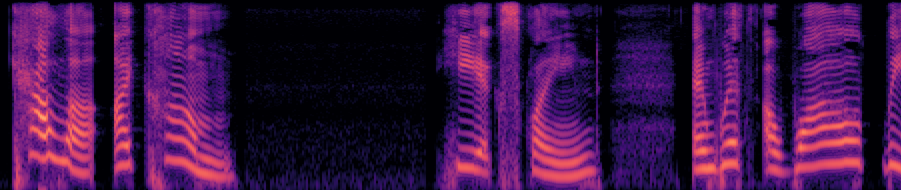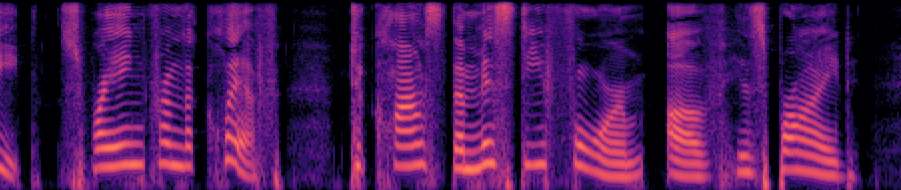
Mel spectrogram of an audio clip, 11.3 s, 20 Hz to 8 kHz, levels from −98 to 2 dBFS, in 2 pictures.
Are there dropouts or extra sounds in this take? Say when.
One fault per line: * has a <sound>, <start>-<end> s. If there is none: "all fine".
all fine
